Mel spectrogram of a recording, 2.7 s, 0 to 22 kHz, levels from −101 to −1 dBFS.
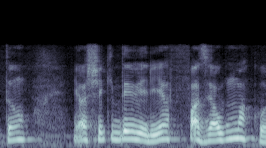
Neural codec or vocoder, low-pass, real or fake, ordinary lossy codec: codec, 16 kHz, 16 kbps, FreqCodec, smaller model; 7.2 kHz; fake; none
